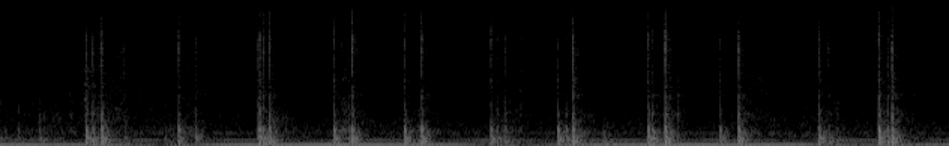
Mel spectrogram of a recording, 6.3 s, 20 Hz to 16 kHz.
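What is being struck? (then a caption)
Large cardboard box. Fingertips of both hands tap rapidly along the bottom edge of a large, hollow cardboard PS4 console box lying on its side. The result is quick, dry clusters of taps with bright clicky tops and very short decay, irregularly spaced over a steady low hum.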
